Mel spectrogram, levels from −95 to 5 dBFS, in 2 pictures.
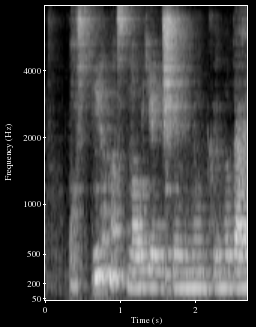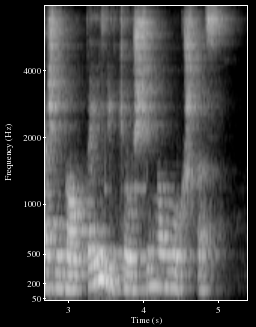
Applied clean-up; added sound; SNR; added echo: neural separator model SepFormer DNS4.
